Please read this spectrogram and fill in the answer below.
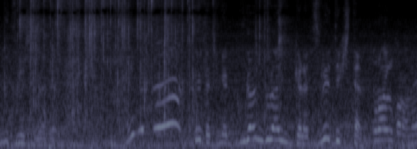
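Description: Anime dialogue from the episode's soundtrack, characters talking at a lower level than the reactor's voice, with scattered faint clicks in the first half.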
